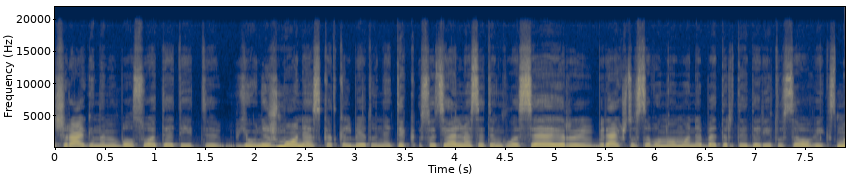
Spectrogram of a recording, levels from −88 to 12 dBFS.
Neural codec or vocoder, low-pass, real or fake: none; 19.8 kHz; real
